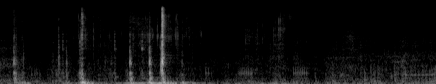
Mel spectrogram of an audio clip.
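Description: Three light clicks and knocks of hands working a car's center console trim, the third the loudest, followed by faint handling noise.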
